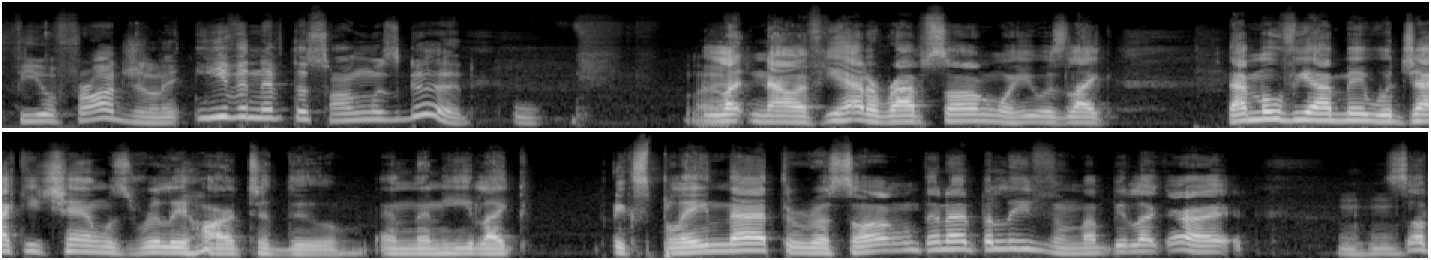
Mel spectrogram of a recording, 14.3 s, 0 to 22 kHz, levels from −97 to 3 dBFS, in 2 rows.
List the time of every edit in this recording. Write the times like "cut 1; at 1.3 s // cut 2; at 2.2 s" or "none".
none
